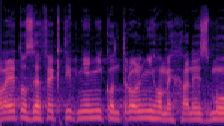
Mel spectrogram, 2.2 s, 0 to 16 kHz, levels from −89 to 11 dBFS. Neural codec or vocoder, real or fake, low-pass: vocoder, 48 kHz, 128 mel bands, Vocos; fake; 14.4 kHz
